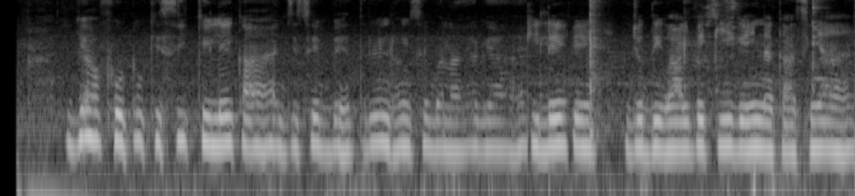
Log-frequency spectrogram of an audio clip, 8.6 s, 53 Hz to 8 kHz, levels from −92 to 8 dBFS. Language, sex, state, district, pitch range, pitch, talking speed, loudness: Hindi, female, Rajasthan, Nagaur, 180-195 Hz, 185 Hz, 155 wpm, -28 LUFS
